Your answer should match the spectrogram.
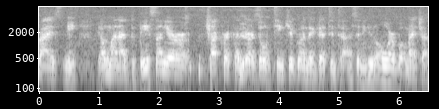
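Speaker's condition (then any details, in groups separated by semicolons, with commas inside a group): No condition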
